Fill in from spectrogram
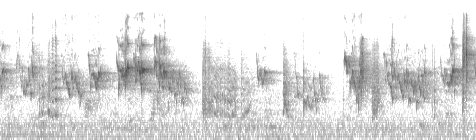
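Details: Pet budgerigars playing and flying outside their cage; continuous bright chirping warble of quick rising and falling notes in bursts, pausing briefly near the middle before resuming.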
